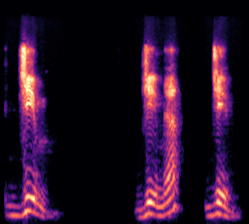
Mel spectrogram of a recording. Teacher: huruf yang keluar dari pada pertengahan lisan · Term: huruf Jim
